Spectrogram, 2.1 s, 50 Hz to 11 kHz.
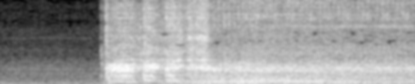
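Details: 2015 Volvo S60 no-start that only clicked, starting after bypassing the fusible link/signal fuse; new starter and battery fitted. Brief crank, engine catches at once and settles into a steady, even idle. Normal start.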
